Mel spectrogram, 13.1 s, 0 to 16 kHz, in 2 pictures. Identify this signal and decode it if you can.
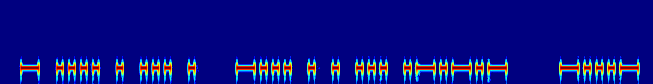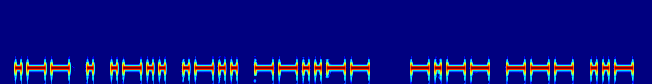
Morse code, heard as a keyed tone, about 20 wpm, 600 Hz. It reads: THESE BEES. <BT> WELL, YOU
